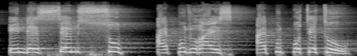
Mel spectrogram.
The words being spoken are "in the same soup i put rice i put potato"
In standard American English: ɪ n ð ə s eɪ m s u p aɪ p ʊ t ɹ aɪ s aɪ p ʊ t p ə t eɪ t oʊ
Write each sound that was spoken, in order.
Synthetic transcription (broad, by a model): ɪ n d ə s eɪ m s u p aɪ p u t ɹ aɪ s aɪ p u t p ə t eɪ t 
